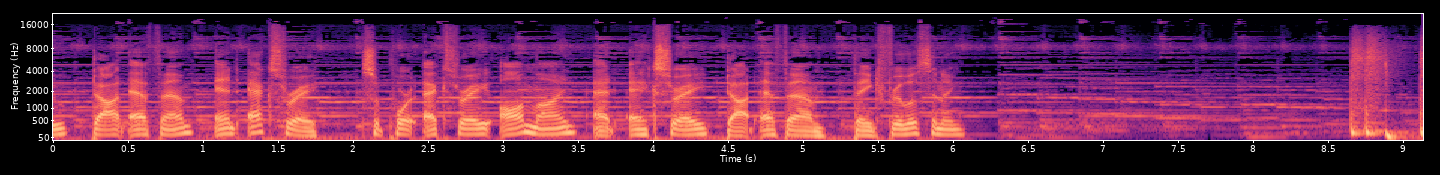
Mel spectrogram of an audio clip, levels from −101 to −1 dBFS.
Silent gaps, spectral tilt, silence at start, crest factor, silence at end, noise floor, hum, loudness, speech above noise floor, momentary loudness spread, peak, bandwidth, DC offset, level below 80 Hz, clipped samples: none; -5 dB/octave; 0 s; 16 dB; 0 s; -36 dBFS; none; -17 LUFS; 20 dB; 19 LU; -2 dBFS; 18.5 kHz; under 0.1%; -36 dBFS; under 0.1%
